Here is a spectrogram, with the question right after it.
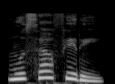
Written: ಮುಸಾಫರ

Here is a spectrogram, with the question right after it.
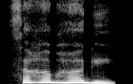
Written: ಸಹಭಾಗಿ

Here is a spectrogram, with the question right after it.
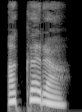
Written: ಅಕರ

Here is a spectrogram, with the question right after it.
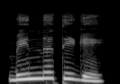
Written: ಬಿನ್ನತಿಗೆಯ್

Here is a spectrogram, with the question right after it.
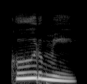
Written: ಕೂರ್ಮಿ

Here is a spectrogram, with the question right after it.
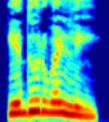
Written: ಎದುರುವಳಿ

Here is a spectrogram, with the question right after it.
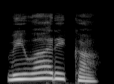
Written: ವಿವಾರಿಕ

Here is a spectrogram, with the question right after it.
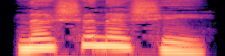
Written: ನಶನಶೆ

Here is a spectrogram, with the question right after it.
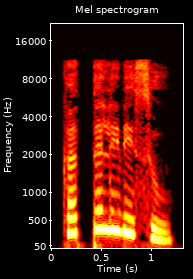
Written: ಕತ್ತಲಿಡಿಸು

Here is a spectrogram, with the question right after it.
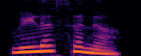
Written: ವಿಲಸನ

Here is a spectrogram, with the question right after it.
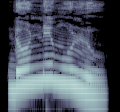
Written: ಡೊಣ್ಣೆಮುಳ್ಳು

